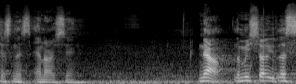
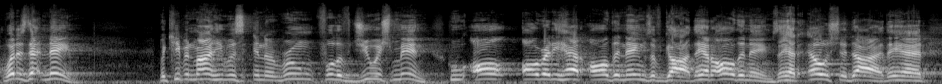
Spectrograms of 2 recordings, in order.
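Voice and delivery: much louder and higher, hammering each name; a pastor at his peak, loud and driving; preaching at full force; 5 semitones higher, 6 dB louder than usual. Acted. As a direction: shout the names of God to the congregation.

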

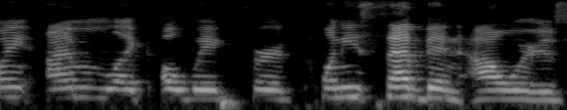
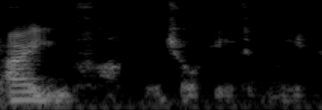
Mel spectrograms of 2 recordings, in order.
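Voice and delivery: hushed, disbelieving mutter under the breath; incredulous whisper; 3 semitones lower, 17 dB quieter than usual. Retold or imitated. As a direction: whisper it like you can't believe the ask. Angry retort to boss.

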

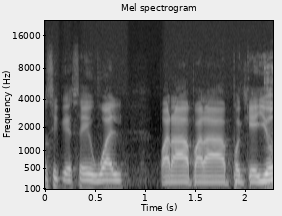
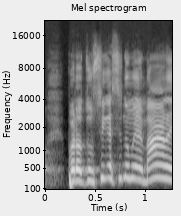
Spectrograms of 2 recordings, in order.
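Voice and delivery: mock blunt friend; 10 semitones higher, 5 dB louder than usual. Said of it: "te van a decir".

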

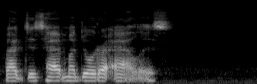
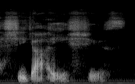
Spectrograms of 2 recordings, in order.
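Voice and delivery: gossipy whisper; 6 dB quieter, slower than usual. Retold or imitated. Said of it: "Or they could be like".

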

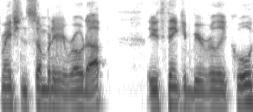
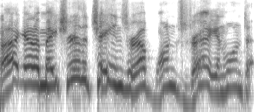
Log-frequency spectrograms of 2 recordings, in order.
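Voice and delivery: put-on higher, fussy old man muttering; old tow truck man; 12 semitones higher than usual. Old tow truck man checks his chains, high fussy voice. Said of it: "he just kinda plods around his truck".

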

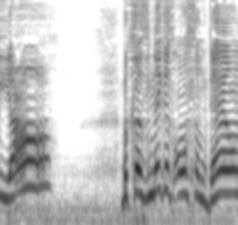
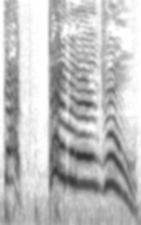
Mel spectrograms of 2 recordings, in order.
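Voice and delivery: mock Andrew cursing; 4 semitones higher than usual. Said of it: "Why you had to be like".

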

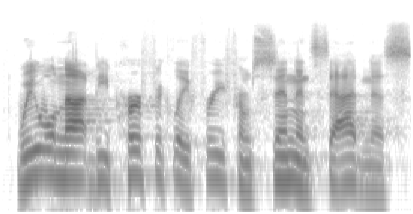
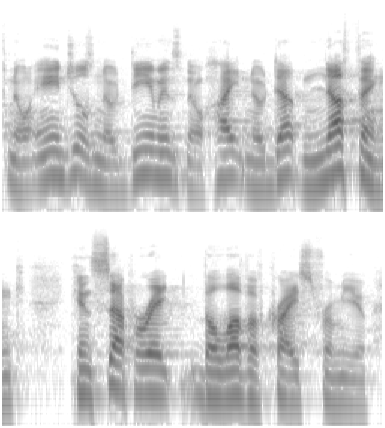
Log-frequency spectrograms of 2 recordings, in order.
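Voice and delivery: ordinary talk

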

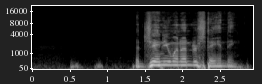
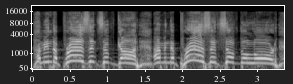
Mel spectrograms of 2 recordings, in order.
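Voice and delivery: Isaiah crying out; 8 semitones higher, 6 dB louder than usual. Acted. Isaiah crying out before God, shouting in anguish. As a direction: wail it like a prophet undone. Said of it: "Isaiah cried out and he said".

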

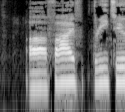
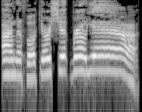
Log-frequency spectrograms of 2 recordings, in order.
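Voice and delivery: shouting; 6 semitones higher, slower than usual. Pretend. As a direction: yell it like a hype threat. Hacker boast to scammer.

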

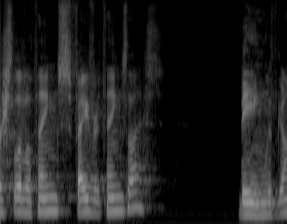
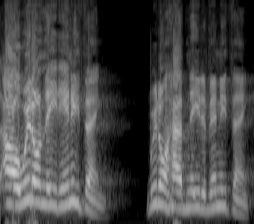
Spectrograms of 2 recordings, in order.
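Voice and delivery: loud, brisk dismissal; self-sufficient man; 12 dB louder, faster than usual. Acted. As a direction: brush it off like a proud grown-up. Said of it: "The man says".

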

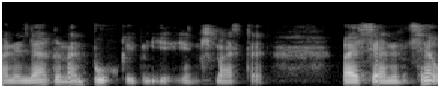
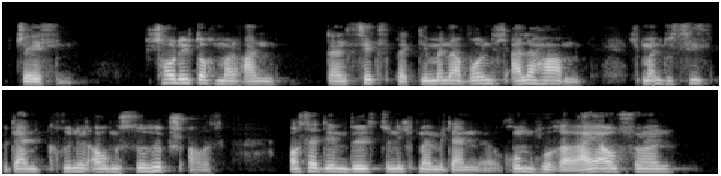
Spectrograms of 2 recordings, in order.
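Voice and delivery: higher, louder insistent friend; playful scolding; 5 semitones higher, 6 dB louder than usual. A narrator's reading. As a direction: lecture a friend with emphatic energy. Sarah's lively teasing lecture to Jason. (eindringlich und lauter, freundschaftlich schimpfend)

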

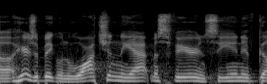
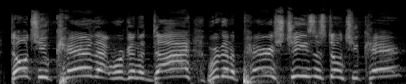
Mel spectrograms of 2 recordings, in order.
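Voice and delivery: much higher, shouted mock terror; terrified disciples; 11 semitones higher, 4 dB louder than usual. Disciples cry to sleeping Jesus, terrified shout. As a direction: cry out to Jesus as the boat sinks.

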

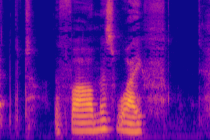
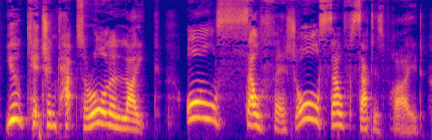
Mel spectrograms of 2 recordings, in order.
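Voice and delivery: higher, louder goblin scolding; impatient hobgoblin; 6 semitones higher, 7 dB louder than usual. A narrator's reading. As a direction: sneer at the kitchen cats.

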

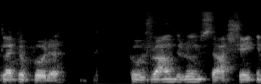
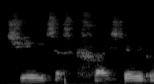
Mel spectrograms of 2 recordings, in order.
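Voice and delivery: muttered to himself; 12 dB quieter than usual. Retold or imitated. Retold nervous inner thought.

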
